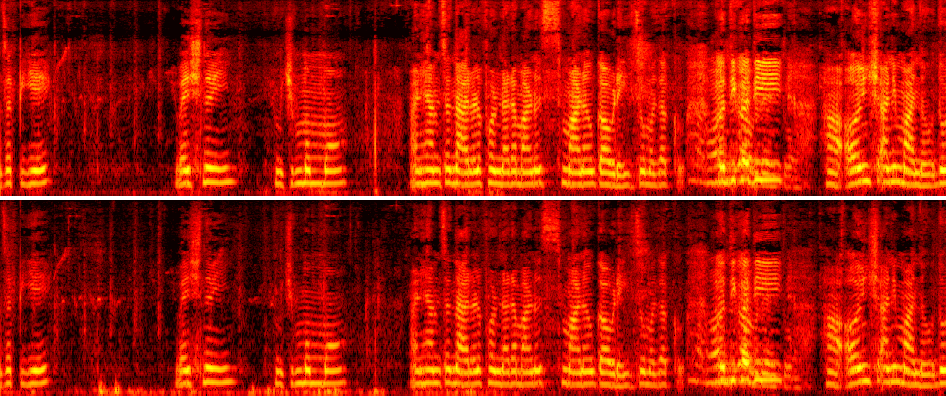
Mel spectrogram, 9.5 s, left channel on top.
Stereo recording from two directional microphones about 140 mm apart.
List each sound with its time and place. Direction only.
0.0 s speech: 5° right (ahead or behind)
1.7 s speech: 5° right (ahead or behind)
4.1 s a woman's voice: 10° left (ahead or behind)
